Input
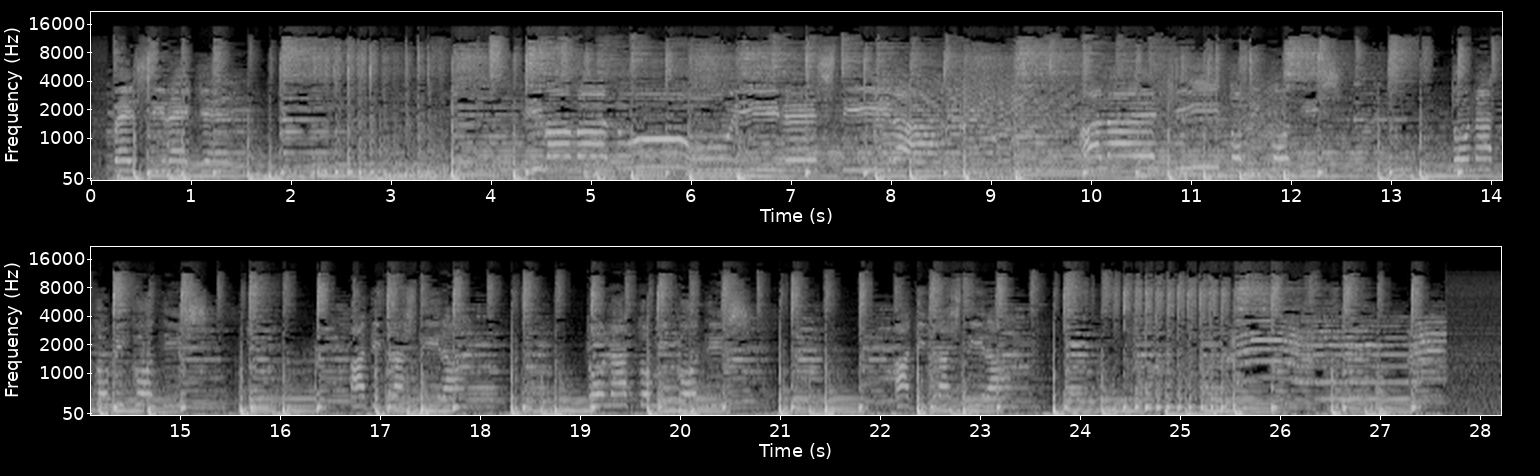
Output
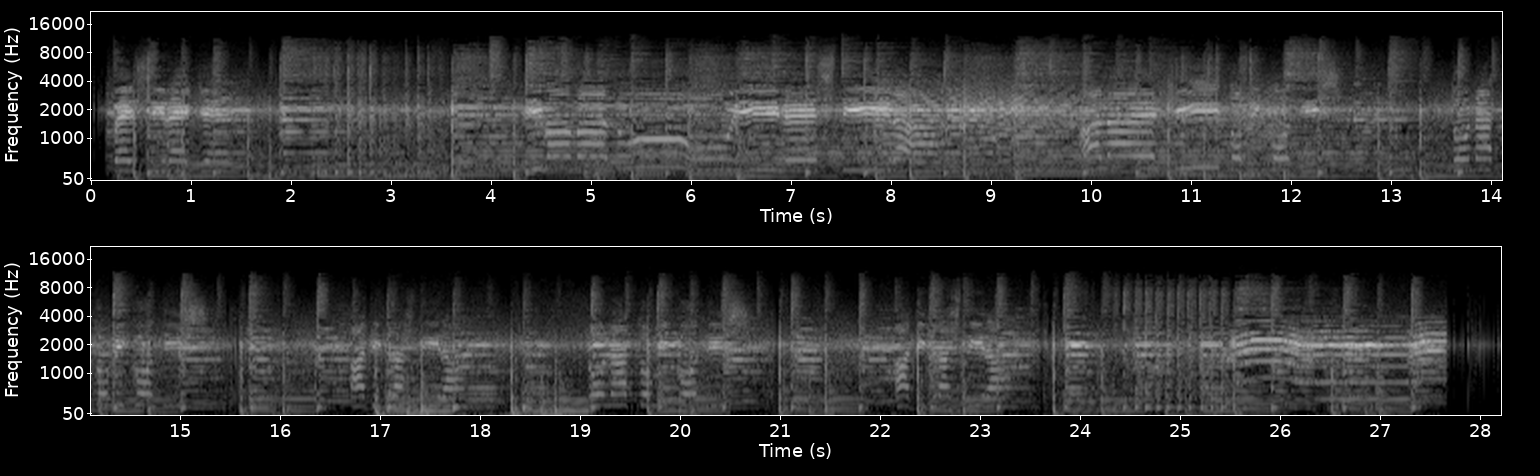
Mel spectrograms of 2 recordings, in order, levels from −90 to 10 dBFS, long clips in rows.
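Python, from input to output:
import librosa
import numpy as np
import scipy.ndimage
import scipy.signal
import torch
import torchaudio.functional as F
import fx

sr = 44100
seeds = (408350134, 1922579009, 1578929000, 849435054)

y = fx.tilt_eq(x, sr, slope=-3.0, at=(16.91, 19.07))
y = fx.quant_dither(y, sr, seeds[0], bits=6, dither='none')
y = fx.bandpass_q(y, sr, hz=2000.0, q=10.0)
y = y * 10.0 ** (8.0 / 20.0)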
